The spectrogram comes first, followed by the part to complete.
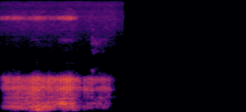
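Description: A man's drawn-out hesitation sound, "uh", held for about a second, then the sound cuts out to dead silence.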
